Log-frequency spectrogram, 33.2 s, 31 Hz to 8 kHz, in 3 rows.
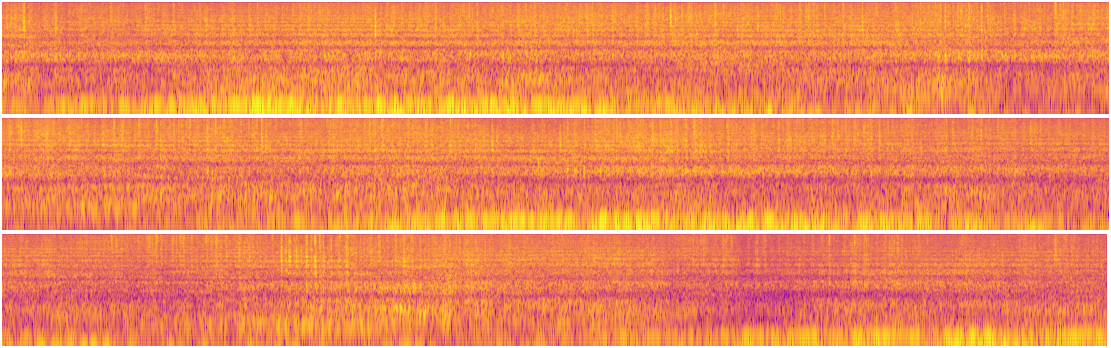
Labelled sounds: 26.7	27.0	vessel noise, 5.4 to 5.5 kHz

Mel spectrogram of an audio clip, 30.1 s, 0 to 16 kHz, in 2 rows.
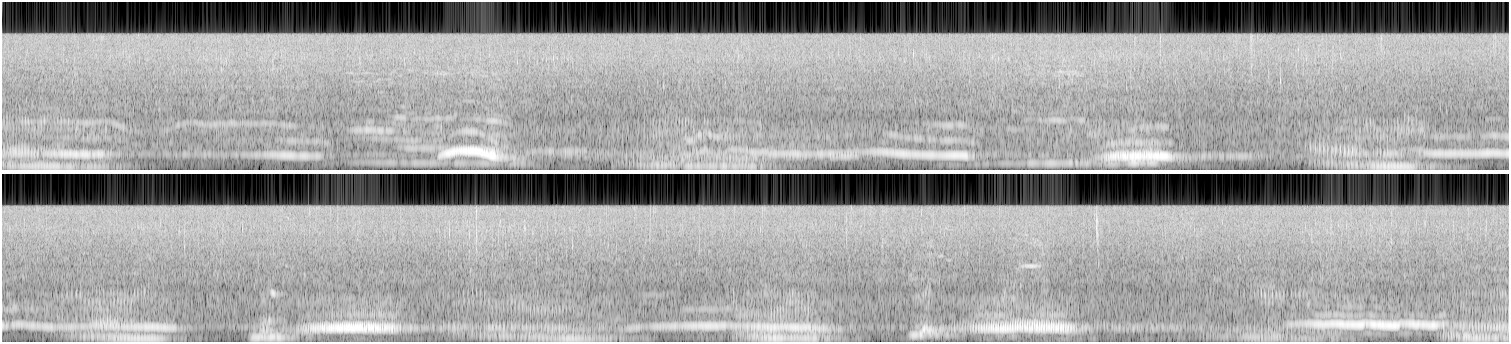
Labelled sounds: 1.9	2.2	humpback whale, 0.94 to 1.1 kHz
3.5	5.1	humpback whale, 0.78 to 1.3 kHz
9.2	10.8	humpback whale, 0.84 to 3.3 kHz
11.4	11.7	humpback whale, 0.88 to 1.0 kHz
15.6	15.9	humpback whale, 0.94 to 1.2 kHz
25.2	25.5	humpback whale, 1.8 to 2.2 kHz
27.6	27.8	humpback whale, 0.97 to 1.3 kHz

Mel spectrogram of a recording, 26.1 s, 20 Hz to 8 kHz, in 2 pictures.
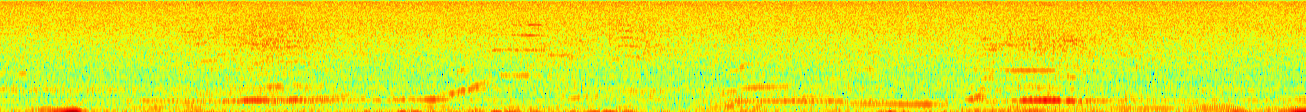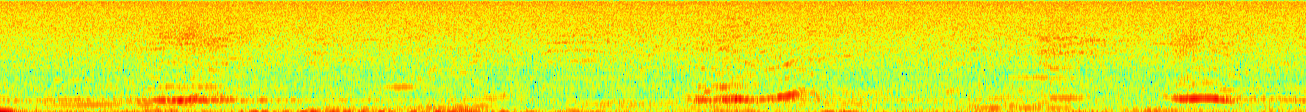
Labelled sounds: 1.9	2.7	humpback whale, 1.2 to 2.5 kHz
4.7	6.5	humpback whale, 0.80 to 3.1 kHz
7.3	7.6	humpback whale, 1.1 to 1.4 kHz
9.8	10.5	humpback whale, 1.1 to 2.4 kHz
18.5	18.9	humpback whale, 1.9 to 2.5 kHz
20.2	21.4	humpback whale, 1.2 to 2.9 kHz
23.1	24.1	humpback whale, 0.90 to 2.9 kHz
24.8	25.0	humpback whale, 0.80 to 0.99 kHz

